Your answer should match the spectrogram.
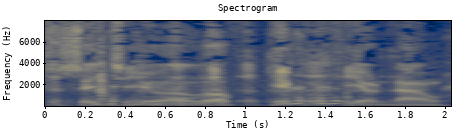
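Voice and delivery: slow Chilean broken English speech; awkward award speech in bad English. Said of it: "hablar en inglés inventado". (discurso en inglés inventado)

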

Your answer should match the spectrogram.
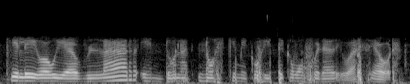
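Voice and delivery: ordinary talk, nothing marked

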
